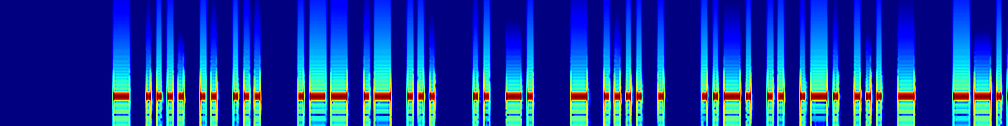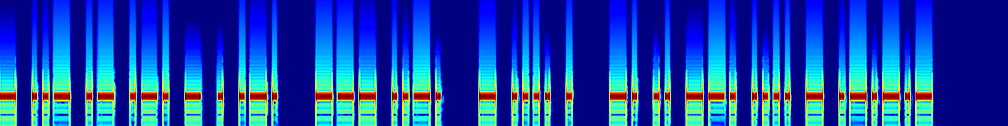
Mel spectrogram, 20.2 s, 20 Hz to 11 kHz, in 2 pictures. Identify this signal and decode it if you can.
Morse code, heard as a keyed tone, about 22 wpm, 700 Hz. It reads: THIS WAS IN THE FIRST QUARTER OF THE NIGHT.
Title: Sentences from Top 1300 Words 22wpm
